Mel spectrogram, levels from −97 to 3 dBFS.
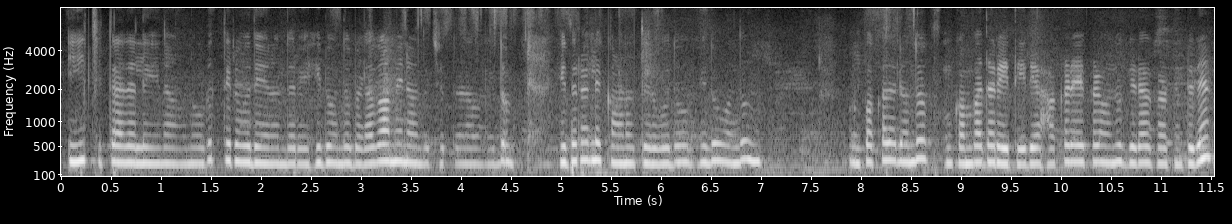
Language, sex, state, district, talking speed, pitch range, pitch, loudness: Kannada, female, Karnataka, Belgaum, 105 wpm, 235-260 Hz, 245 Hz, -16 LUFS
